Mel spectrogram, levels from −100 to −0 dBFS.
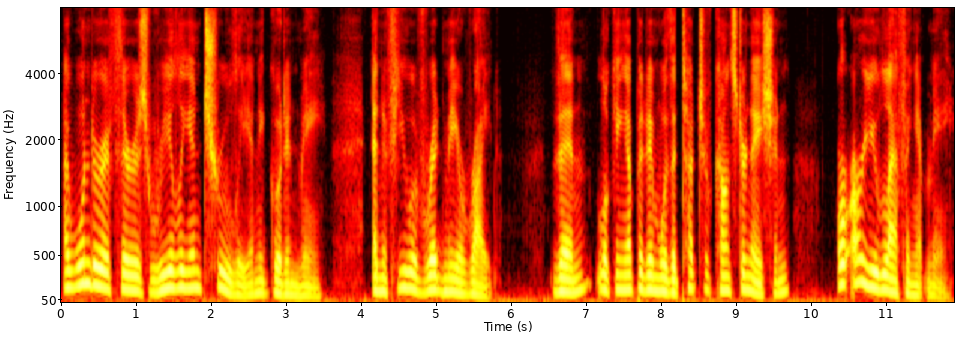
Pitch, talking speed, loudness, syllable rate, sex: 135 Hz, 175 wpm, -16 LUFS, 4.8 syllables/s, male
